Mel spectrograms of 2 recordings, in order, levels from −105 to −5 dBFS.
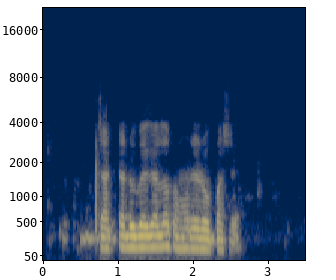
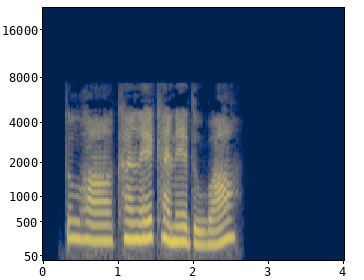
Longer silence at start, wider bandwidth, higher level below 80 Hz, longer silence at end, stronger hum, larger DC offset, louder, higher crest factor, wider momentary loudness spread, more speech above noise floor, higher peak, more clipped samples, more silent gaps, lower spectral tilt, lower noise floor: about the same, 0.25 s vs 0.3 s; second, 4.2 kHz vs 7.2 kHz; second, -78 dBFS vs -68 dBFS; second, 0.9 s vs 1.45 s; neither; neither; second, -34 LUFS vs -23 LUFS; about the same, 16 dB vs 16 dB; first, 20 LU vs 8 LU; second, 55 dB vs over 68 dB; second, -18 dBFS vs -8 dBFS; neither; neither; first, -10.5 dB/octave vs -4.5 dB/octave; about the same, -88 dBFS vs under -90 dBFS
